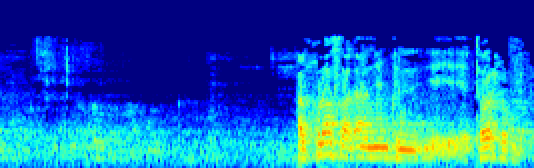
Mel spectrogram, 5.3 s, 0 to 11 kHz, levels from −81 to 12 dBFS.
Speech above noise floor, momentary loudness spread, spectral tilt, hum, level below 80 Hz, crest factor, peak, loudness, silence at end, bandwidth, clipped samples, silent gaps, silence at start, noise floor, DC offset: 27 dB; 24 LU; -10.5 dB/octave; none; -52 dBFS; 16 dB; -2 dBFS; -17 LUFS; 0 s; 5.8 kHz; under 0.1%; none; 0 s; -43 dBFS; under 0.1%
